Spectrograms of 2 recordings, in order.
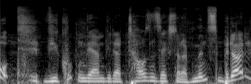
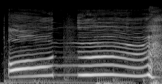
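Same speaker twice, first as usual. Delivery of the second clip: high whiny fake-sob lament; mock crying; 14 semitones higher, much slower than usual. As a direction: wail over the letdown like a drama queen. Portal entpuppt sich als Brunnen. (gespieltes weinerliches Jammern)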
